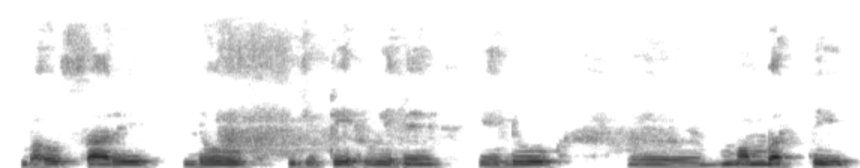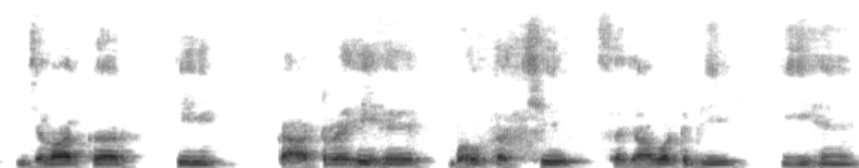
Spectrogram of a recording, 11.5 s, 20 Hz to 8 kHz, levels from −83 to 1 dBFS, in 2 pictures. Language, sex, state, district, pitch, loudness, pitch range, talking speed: Hindi, male, Bihar, Saran, 120 Hz, -23 LUFS, 115-120 Hz, 110 wpm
